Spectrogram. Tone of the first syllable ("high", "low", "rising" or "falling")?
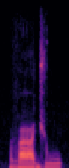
low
